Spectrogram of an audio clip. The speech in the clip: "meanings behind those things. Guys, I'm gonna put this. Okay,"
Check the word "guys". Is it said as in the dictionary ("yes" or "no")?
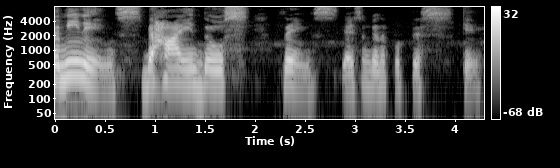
no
